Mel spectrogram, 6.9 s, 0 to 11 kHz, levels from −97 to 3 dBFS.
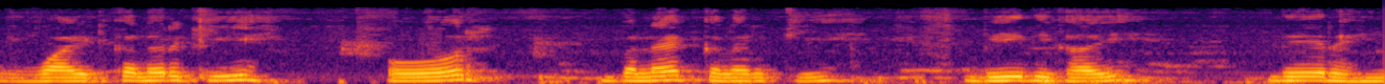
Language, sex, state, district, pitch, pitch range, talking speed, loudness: Hindi, male, Haryana, Rohtak, 145 Hz, 135-155 Hz, 95 wpm, -14 LUFS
